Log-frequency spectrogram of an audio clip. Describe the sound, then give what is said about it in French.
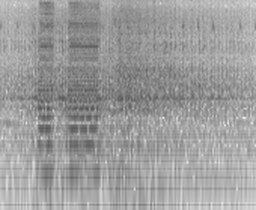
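A milk tanker truck's heavy engine rumbles steadily, with two short horn-like tonal blasts near the start, then continues as a low, even idle while the tanker collects milk from a farm. “c'est un camion citerne qui vient chercher le lait chez moi.”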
